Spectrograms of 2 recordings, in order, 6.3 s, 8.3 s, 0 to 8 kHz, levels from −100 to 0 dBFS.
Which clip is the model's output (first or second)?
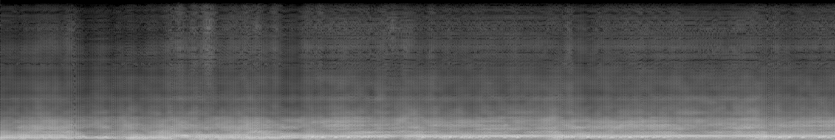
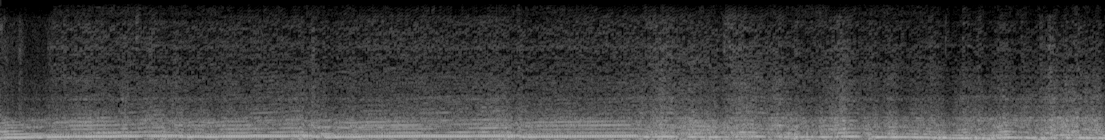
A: first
